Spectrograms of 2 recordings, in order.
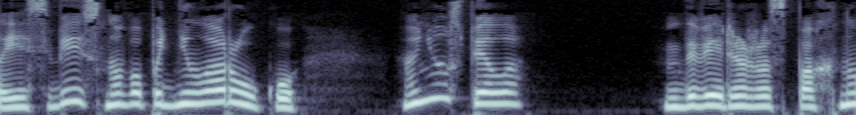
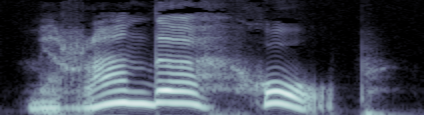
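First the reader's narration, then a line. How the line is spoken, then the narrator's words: Drawl. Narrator (Russian): протянул он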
